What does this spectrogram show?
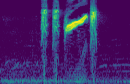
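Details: A single energetic phrase from a cinereous tit: two crisp high notes, a loud whistle rising in pitch, then a closing chip. Otherwise quiet.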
